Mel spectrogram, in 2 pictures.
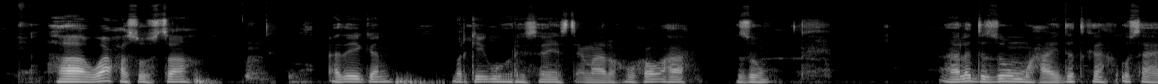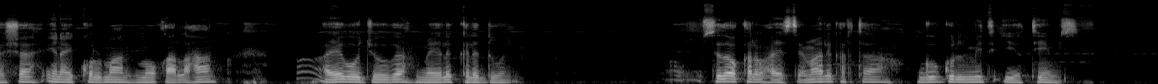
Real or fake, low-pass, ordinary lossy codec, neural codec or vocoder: real; 19.8 kHz; none; none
